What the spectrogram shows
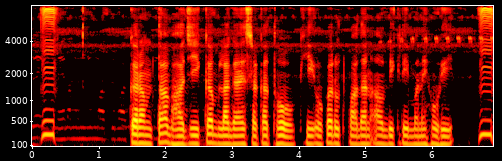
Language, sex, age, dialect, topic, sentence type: Chhattisgarhi, male, 18-24, Northern/Bhandar, agriculture, question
